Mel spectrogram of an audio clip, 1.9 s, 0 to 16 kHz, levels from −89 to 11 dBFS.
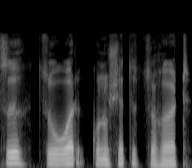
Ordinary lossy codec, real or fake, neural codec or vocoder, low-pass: none; real; none; 7.2 kHz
